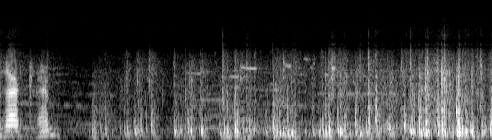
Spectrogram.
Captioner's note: galloping hooves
